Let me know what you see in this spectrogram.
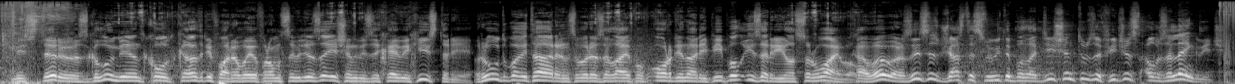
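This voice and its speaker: Noticeable background noise sits under a man talking at a very fast pace with hardly any pauses. His fairly high voice has lively intonation. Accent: Russian. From Russia. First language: Russian. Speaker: YouTuber and actor. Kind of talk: tutorial.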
